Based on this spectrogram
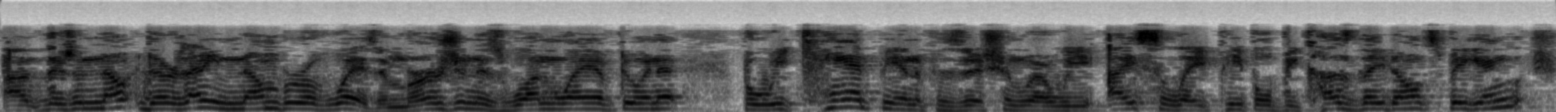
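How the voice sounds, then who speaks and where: A man speaking very fast in a high voice, with hardly any pauses, very even loudness, ordinary pitch variation and noticeable background noise. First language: Spanish. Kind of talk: TV news debate. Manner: halting, repeats words.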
